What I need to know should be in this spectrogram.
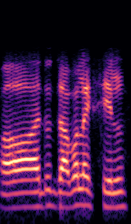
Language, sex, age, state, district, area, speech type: Assamese, male, 18-30, Assam, Barpeta, rural, conversation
